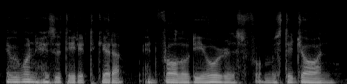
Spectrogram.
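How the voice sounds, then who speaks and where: A man reading scripted story narration as narrator, halting now and then as he slips over words. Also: low-pitched, level tone, warm tone. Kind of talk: scripted narration, read aloud.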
